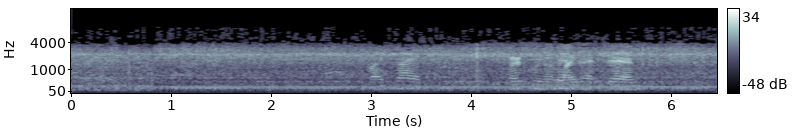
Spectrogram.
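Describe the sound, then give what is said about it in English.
A rescue truck engine runs steadily throughout, a loud, low droning hum with a constant tone, while rescuers talk over it in the second half as they give oxygen to a young woman. “Rescue truck turned down a little bit.”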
